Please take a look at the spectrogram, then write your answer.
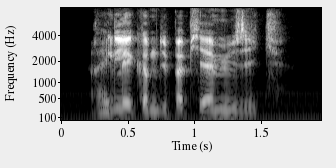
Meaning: very organized, very methodical, very precise; like clockwork
- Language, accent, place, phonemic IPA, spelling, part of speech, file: French, France, Lyon, /ʁe.ɡle kɔm dy pa.pje a my.zik/, réglé comme du papier à musique, adjective, LL-Q150 (fra)-réglé comme du papier à musique.wav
